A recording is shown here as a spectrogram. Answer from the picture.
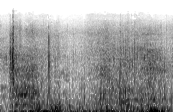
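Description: Wind buffeting the microphone with a low rumble, plus faint rustling and a few soft knocks from moving about.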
